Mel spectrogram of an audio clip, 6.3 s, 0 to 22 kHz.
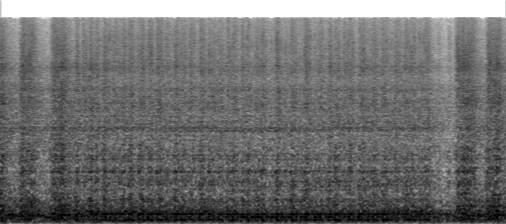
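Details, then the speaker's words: XC Falcon ute's methanol-carburetted twin-turbo 351 Cleveland V8 with newly fitted Haltech VMS, running in a closed shed; loud, lumpy but steady big-cam beat holding an even idle without misses or knocks; normal running. "spicy sounds good eh sounds like a methanol carburetted twin turbo v8 so yeah good"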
